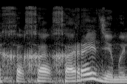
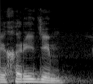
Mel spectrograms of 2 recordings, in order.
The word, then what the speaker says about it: харедим: Правильное ударение харедим или харедим? – Харедим.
